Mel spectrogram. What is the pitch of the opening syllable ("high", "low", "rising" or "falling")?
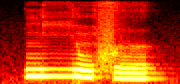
high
